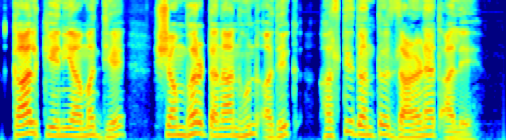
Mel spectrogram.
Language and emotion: Marathi, neutral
